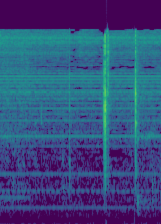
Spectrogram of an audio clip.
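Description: Faint steady electrical hum, with two short sharp clicks about a second and a half in, a third of a second apart.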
